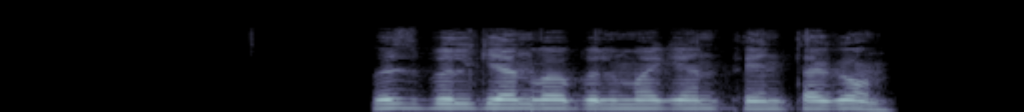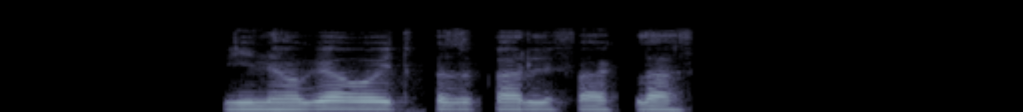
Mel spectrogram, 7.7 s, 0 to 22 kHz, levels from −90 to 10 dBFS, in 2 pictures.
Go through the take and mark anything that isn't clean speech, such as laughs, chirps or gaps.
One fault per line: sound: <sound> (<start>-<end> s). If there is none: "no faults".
no faults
